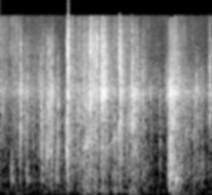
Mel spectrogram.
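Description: Packaging crinkling and rustling as dropped items are gathered up and handled, with a couple of short sharp clicks.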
